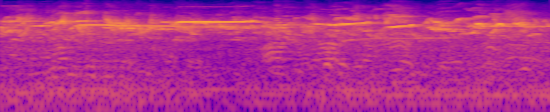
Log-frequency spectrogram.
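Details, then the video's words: Short burst of gacor magpie-robin song at Banjar Indah, consisting of sharp high whistles and overlapping chirps in quick succession, louder in the first half. "Burung murai Gacor di Banjar indah"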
